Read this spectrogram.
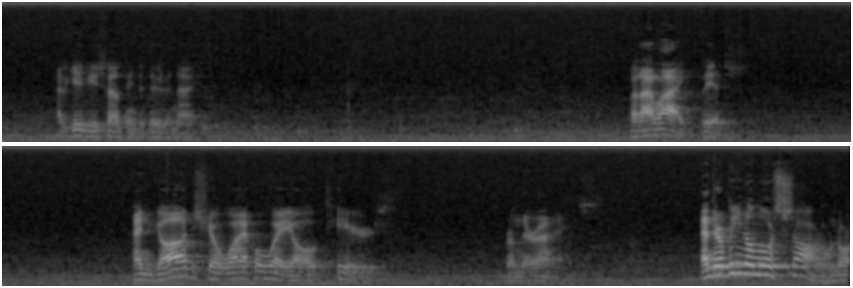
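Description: An elderly man speaks slowly into a microphone, with pauses, in a large echoing hall.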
